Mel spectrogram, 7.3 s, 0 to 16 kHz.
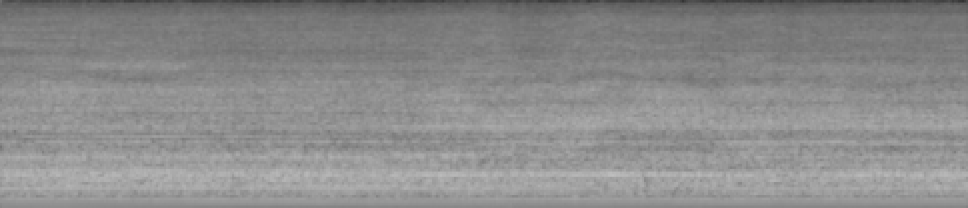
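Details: Craftsman riding mower, 19.5hp Briggs opposed twin, after governor, idle speed and carb cleaning (water, corrosion), hood on: even, steady low hum at low rpm, no misses, surges or knocks; normal smooth idle.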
